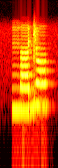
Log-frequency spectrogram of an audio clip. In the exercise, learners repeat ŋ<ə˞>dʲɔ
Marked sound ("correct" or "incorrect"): incorrect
